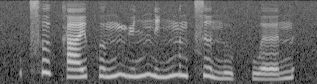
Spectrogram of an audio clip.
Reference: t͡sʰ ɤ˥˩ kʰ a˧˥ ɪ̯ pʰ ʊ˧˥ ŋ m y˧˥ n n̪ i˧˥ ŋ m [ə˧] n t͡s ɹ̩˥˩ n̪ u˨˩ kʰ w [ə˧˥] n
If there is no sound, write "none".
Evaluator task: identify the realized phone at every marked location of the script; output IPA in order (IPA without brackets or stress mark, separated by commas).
ə˧, ə˧˥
